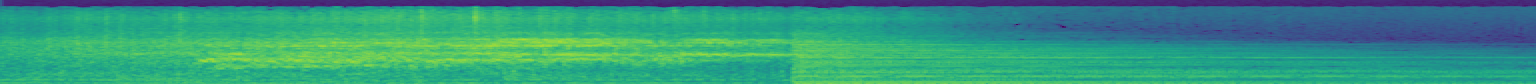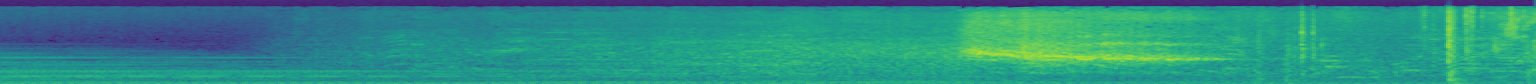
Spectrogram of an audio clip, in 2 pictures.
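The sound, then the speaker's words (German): A car engine roars as tires screech and skid, then the motor revs steadily while the vehicle speeds off, with another sharp tire squeal near the end. “Na, dann geben Sie mal Gas.”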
